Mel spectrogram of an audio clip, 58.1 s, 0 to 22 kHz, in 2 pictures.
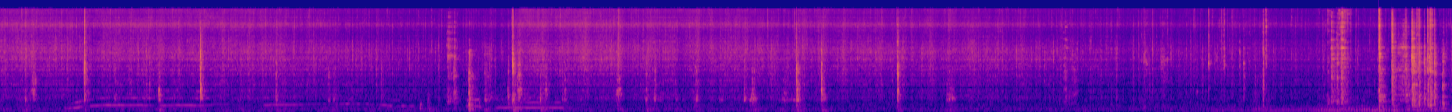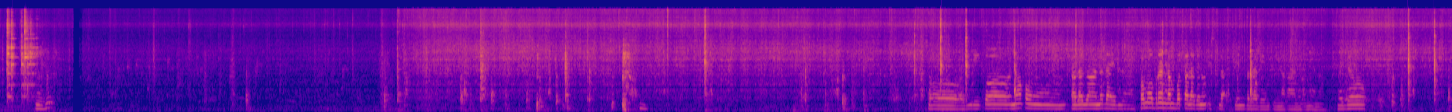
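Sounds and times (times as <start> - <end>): metal spatula scraping a pan: 0.0 - 3.3, 8.7 - 19.9, 21.0 - 21.7, 22.7 - 25.4, 26.4 - 29.8, 36.7 - 55.1
food sizzling in a pan: 0.0 - 58.0.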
